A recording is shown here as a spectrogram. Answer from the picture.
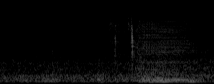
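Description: Faint paper handling: a couple of light clicks about a second in, then a short rustle of a paper sheet being moved.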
